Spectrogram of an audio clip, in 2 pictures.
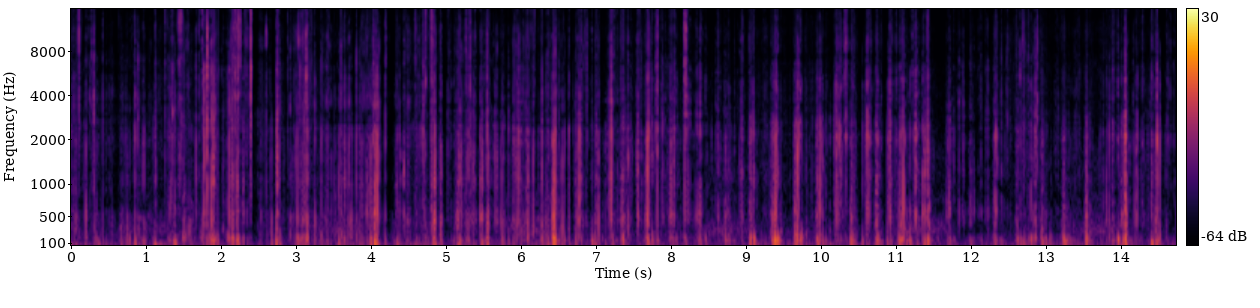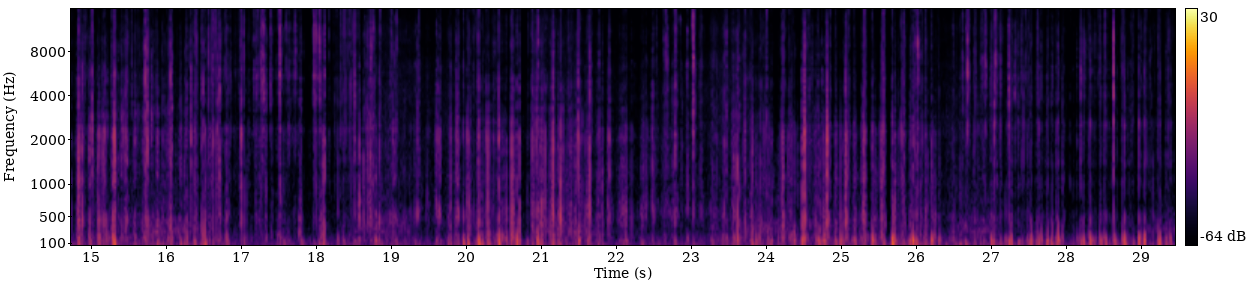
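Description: Plastic wrapping crinkles and crackles close to a microphone.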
